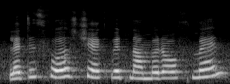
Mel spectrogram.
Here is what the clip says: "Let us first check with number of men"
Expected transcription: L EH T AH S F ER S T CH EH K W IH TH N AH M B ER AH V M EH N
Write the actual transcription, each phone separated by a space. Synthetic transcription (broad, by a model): L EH T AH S F ER S T CH EH K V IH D N AH M B ER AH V M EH N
